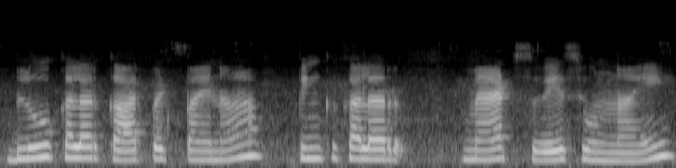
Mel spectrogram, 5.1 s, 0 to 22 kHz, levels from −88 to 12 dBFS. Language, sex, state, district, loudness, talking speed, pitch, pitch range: Telugu, female, Telangana, Hyderabad, -16 LUFS, 105 wpm, 240 Hz, 220-260 Hz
